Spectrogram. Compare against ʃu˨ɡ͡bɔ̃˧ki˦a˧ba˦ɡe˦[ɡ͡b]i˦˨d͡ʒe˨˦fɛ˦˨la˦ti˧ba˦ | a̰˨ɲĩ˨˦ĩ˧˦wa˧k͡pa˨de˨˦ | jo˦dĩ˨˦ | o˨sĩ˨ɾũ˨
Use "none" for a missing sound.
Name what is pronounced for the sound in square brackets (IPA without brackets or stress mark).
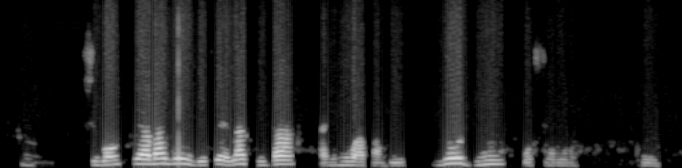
none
